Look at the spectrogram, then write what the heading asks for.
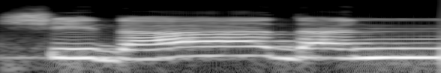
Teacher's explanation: तो दो ज़बर जहाँ आती है उसके अलिफ को नहीं पढ़ते बल्कि सिर्फ तनवीन के ऊपर गुन्ना करते हैं।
